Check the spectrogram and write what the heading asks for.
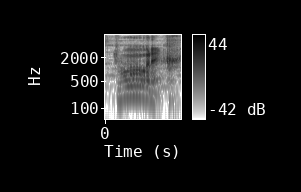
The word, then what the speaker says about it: Drorik: Exactly, because I was yelling at you for saying my name wrong. It's Drorik, you scumbag. Well, this is a new character, right? Drorik.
